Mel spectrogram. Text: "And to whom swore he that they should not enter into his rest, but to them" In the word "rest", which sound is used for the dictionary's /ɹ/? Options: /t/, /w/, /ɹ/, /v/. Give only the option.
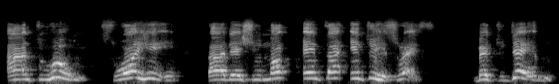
/ɹ/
